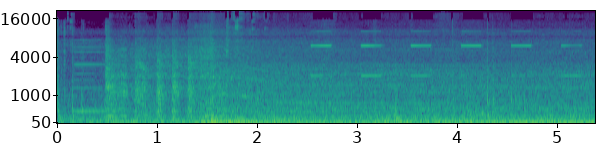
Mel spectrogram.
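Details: Mercedes after a no-start repair (no voltage at the fuel pump, corrosion-caused heat and a blown fuse): cranks briefly, fires promptly and settles into an even, steady idle with no misses; sounds healthy.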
